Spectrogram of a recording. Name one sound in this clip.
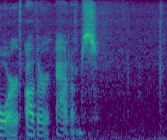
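A young woman reads aloud calmly, close by.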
